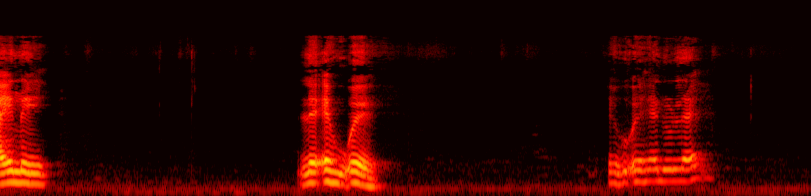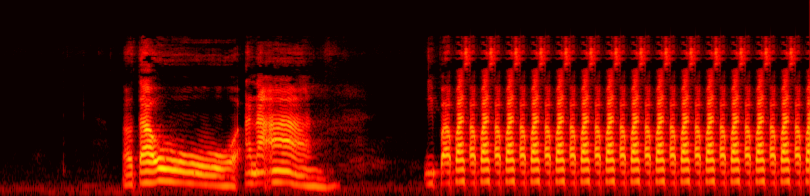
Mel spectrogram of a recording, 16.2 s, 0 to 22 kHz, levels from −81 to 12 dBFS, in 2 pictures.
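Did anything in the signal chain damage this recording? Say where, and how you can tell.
Yes. The codec stage damaged the whole clip, and this is likely MP3 compression. Nothing is present above about 11.3 kHz. That is a fixed treble cut-off the encoder imposes when it runs short of bits. The speech has a watery, swirly texture, and the s sounds turn metallic. Weak frequency components flicker on and off between frames. Consonant attacks smear. This degree of damage points to a low bitrate, roughly 40 kbps.

From 12.82 s to the end, the audio turns into a broken-record loop. A fragment about 250 ms long repeats exactly, back to back, some fourteen times. The likely stage is playback or the stream buffer. It stalled and kept resending the last fragment it held. The evidence is the identical repetition at a steady 250 ms rate. The audio that should have played during those last seconds is lost.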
